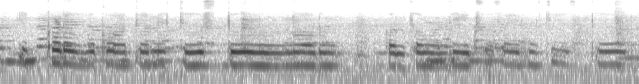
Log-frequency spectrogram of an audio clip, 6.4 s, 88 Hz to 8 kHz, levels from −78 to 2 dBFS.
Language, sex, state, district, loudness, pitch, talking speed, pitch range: Telugu, female, Andhra Pradesh, Anantapur, -30 LUFS, 245 Hz, 85 wpm, 240-260 Hz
